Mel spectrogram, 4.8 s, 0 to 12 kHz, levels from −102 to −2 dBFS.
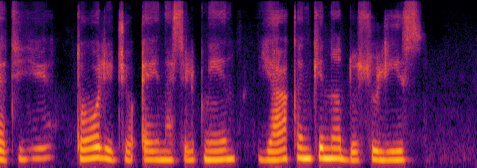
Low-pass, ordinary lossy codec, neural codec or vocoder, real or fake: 10.8 kHz; Opus, 16 kbps; codec, 24 kHz, 1.2 kbps, DualCodec; fake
